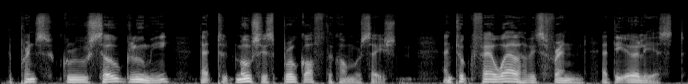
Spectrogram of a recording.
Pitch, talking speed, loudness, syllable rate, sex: 100 Hz, 175 wpm, -20 LUFS, 5.2 syllables/s, male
